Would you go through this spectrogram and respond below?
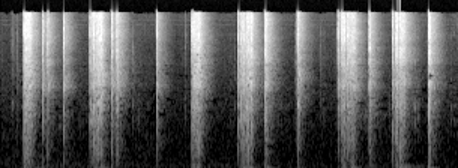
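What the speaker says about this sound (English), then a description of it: "Those wonderful ratchet joints." Ratchet joints on a Transformers Universe Ultra Class Silverbolt toy figure click in repeated short bursts of sharp plastic ratcheting, loud and close, with brief pauses between each set of clicks.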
